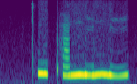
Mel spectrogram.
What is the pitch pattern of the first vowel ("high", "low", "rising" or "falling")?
high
